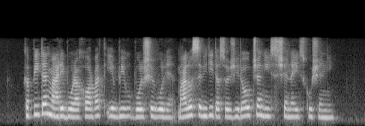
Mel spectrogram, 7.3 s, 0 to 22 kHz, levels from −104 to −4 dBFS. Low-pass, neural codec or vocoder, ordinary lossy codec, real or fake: 7.2 kHz; codec, 16 kHz, 0.8 kbps, ZipCodec; none; fake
